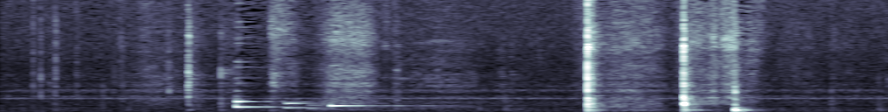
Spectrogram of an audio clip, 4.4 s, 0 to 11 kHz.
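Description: A short electronic chime of three quick descending notes: the device-connect sound as the Surface RT detects the Nexus 7 plugged in over USB. It is followed near the end by three sharp knocks from the tablets being handled.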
